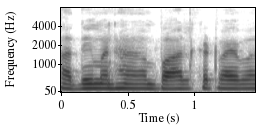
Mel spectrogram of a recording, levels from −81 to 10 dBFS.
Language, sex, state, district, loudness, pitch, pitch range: Chhattisgarhi, male, Chhattisgarh, Rajnandgaon, -14 LUFS, 150 Hz, 150-155 Hz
